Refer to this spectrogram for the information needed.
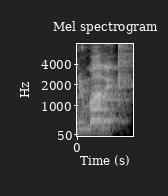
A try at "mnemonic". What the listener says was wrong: Not mnemonic, mnemonic. Mnemonic would mean that it has air in it. Mnemonic means it reminds you of stuff. M-N-E, not P-N-E-U. Yeah, it's mnemonic.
